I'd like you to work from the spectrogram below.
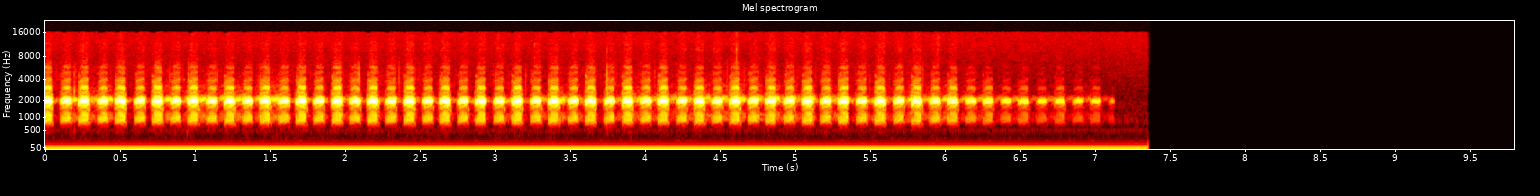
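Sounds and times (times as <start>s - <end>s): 
European tree frog calling in rasping pulses: 0.0s - 7.3s.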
